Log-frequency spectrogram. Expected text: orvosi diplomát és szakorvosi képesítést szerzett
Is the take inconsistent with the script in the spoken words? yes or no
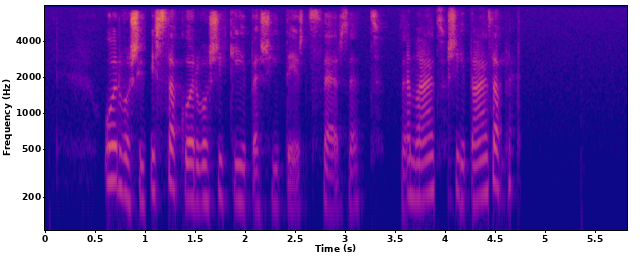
yes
